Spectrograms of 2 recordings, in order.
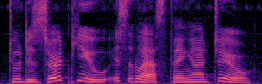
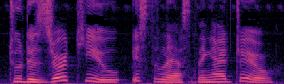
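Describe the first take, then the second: The two takes are said the same way.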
